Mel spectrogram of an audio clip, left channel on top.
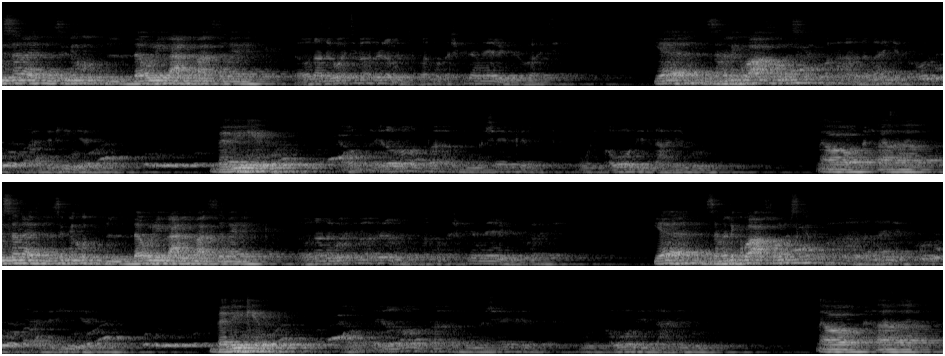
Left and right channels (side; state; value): both; normal; correlation 0.52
